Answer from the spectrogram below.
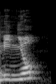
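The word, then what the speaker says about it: Maignan: Side note from that, did you see how they pronounce Mainan? How you actually pronounce it? Mignon.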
